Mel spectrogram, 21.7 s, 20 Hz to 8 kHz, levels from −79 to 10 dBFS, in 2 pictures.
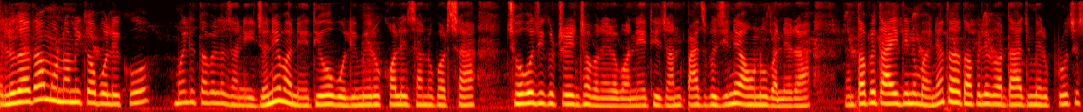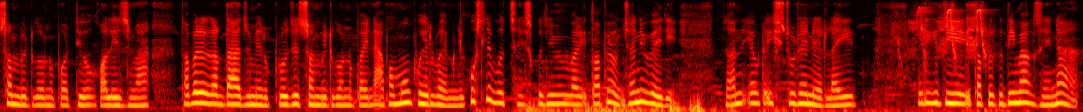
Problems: constant background noise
